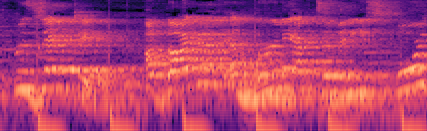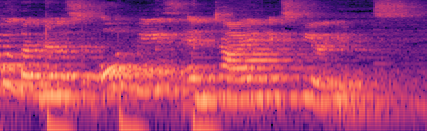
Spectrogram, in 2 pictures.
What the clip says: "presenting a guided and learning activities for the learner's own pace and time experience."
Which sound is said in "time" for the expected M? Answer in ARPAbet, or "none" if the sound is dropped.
none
